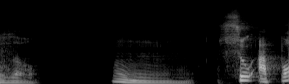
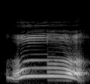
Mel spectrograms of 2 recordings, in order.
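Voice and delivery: mouth-opening gasp. Pretend. People open mouths.

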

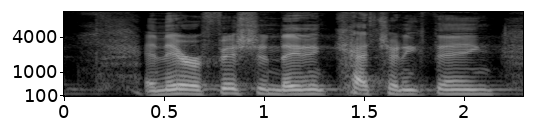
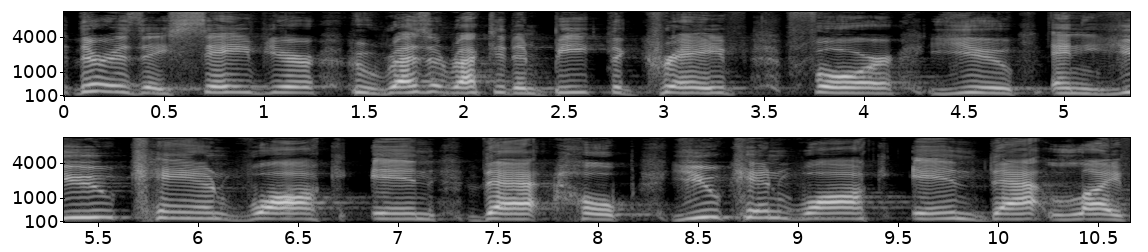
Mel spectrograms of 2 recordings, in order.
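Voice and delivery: louder, driving preacher cadence; preaching at full force; 3 semitones higher, 4 dB louder than usual. Acted. Pastor urging his Sunday congregation, louder full-force preaching. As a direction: preach it hard to the whole room.

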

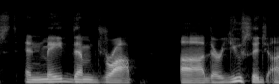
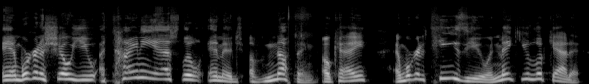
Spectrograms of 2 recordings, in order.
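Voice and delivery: higher boastful company voice; mocking HTC; 9 semitones higher than usual. Mocking HTC's empty product teasers, boastful voice. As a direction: puff up like a bragging brand. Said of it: "they're like".

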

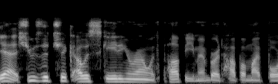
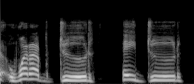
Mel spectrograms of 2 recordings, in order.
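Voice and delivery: high, loud put-on Boston dude; jokey high-pitched Boston dolphin voice; attempted Boston accent; 10 semitones higher, 5 dB louder, slower than usual. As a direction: call out in a rough stab at Boston. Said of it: "I think mine was more Boston".

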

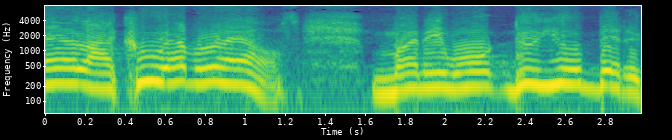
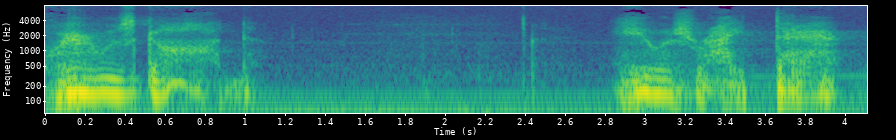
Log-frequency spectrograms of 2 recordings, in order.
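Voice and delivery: hushed whisper after the storm; a sudden whispered secret; 2 semitones lower, 9 dB quieter than usual. Acted. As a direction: lean in and whisper it. Hushed answer after loud preaching.

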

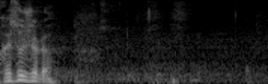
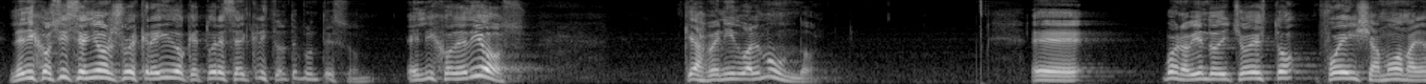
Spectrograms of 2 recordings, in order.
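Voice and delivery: loud, raised Bible reading; emphatic scripture reading; 6 semitones higher, 8 dB louder than usual. Acted. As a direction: proclaim the verse to the congregation. Preacher reads John eleven aloud.

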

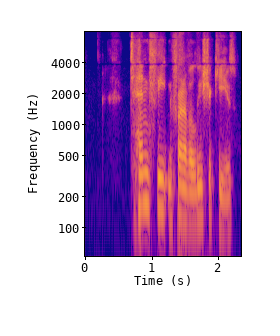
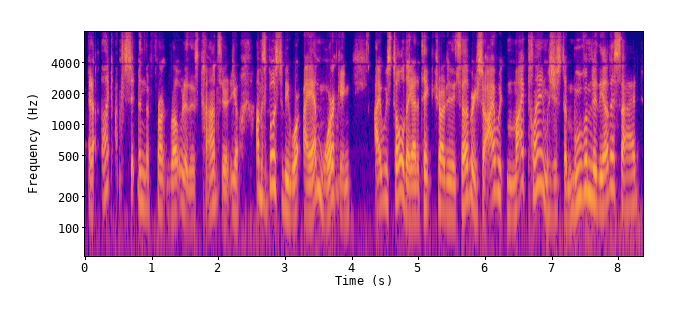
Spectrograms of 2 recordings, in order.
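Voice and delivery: usual speaking voice

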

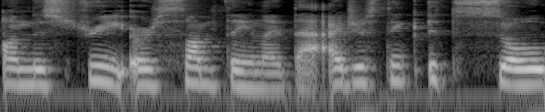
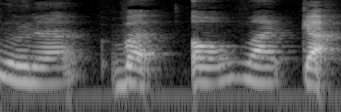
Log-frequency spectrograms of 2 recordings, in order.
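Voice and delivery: usual speaking voice

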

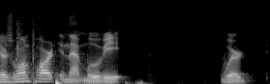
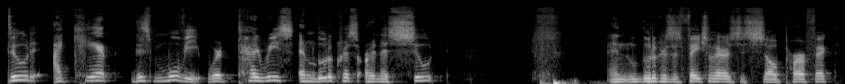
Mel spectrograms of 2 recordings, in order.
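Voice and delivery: overwhelmed rant; 8 semitones higher than usual. Real, not acted.

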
